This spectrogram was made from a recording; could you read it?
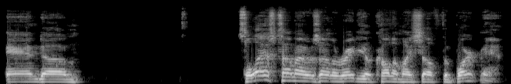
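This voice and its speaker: Older male guest, husky tone, relaxed folksy anecdotes, ends lines with "right?". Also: mid-range voice, normal speed. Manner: chatty, folksy, checks in with "right?". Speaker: guest, former radio broadcaster. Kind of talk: conversational storytelling. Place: local to the show's town.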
